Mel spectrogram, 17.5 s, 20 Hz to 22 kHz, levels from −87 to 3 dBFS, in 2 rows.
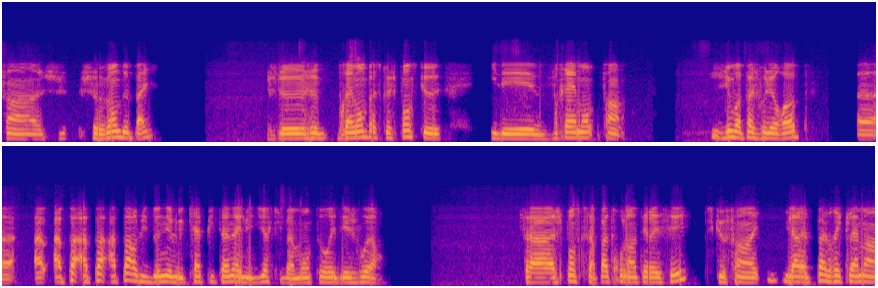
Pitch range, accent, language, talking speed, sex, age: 135-165 Hz, French, French, 205 wpm, male, 20-39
